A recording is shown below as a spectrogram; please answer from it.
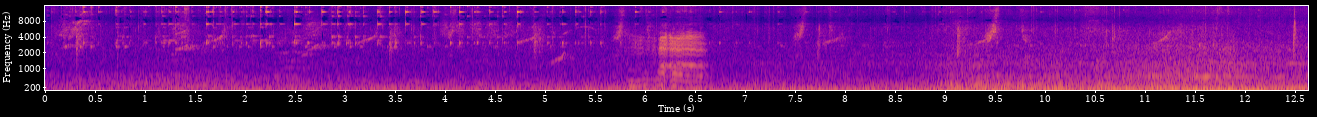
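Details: Kashmiri goat offered for sale in Kashmir gives a single quavering, wavering bleat about six seconds in, set against steady broadband background noise, with scattered faint bird chirps higher up.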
